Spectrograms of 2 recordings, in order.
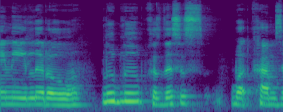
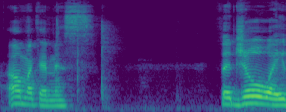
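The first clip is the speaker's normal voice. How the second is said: normal talking voice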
